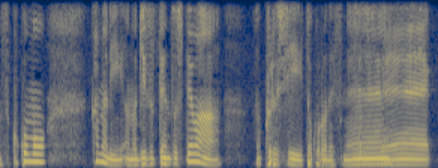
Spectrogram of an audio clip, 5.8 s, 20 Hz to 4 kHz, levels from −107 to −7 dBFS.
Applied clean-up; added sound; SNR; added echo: none; none; none; none.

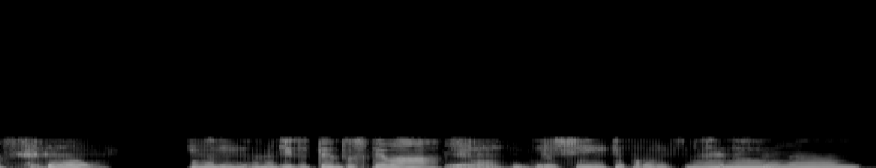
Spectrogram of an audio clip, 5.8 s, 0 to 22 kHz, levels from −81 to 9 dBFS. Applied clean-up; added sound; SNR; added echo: neural mask model Resemble Enhance denoiser.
